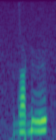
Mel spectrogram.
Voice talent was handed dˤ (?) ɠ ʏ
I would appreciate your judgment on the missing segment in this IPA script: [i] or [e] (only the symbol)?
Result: e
